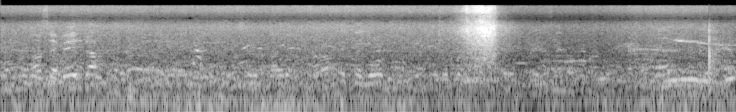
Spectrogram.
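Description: Pyrotechnic fountains on a fireworks tower hiss and crackle outdoors.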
